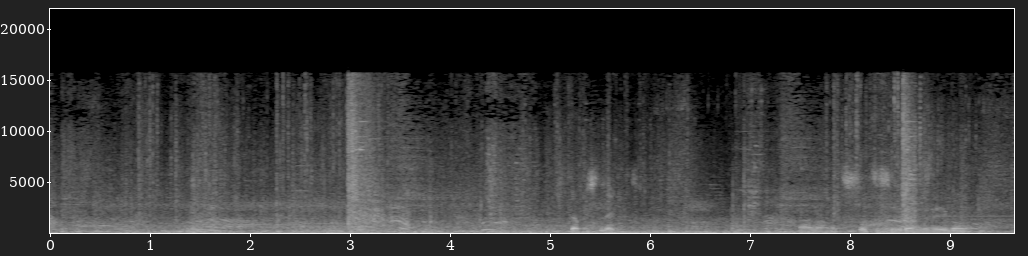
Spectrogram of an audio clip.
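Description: Swords clash and ring in a battle.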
